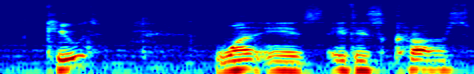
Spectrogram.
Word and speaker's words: Qt: GUI development framework uh it can pronounce q or c and there are two reasons that we choose uh cute one is it is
